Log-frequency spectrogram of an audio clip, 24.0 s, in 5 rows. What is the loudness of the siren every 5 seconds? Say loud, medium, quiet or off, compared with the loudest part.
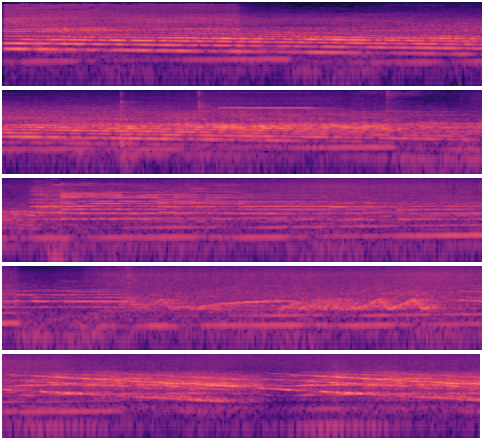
loud, loud, medium, medium, loud.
